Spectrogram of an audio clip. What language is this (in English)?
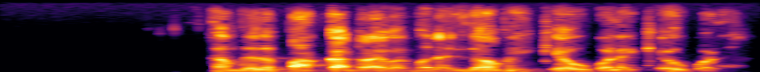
Gujarati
